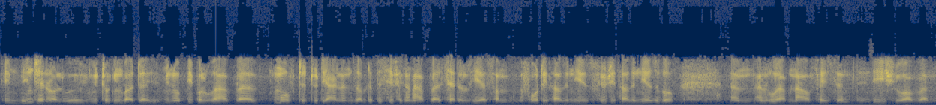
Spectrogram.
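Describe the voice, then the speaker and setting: A man's voice: sits low, level tone, brisk. A man from New Caledonia, a guest in an interview over the phone, hesitant with many ums and restarts. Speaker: interview guest, advocacy group director. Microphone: telephone. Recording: tinny phone line, faint hiss.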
